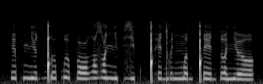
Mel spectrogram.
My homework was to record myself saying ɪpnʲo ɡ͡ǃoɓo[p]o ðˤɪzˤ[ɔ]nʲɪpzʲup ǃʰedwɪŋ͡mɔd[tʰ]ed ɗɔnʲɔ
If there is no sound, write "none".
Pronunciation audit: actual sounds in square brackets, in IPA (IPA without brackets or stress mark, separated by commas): p, o, ǃ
